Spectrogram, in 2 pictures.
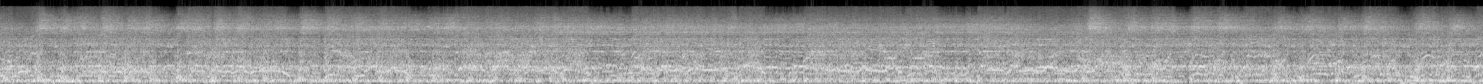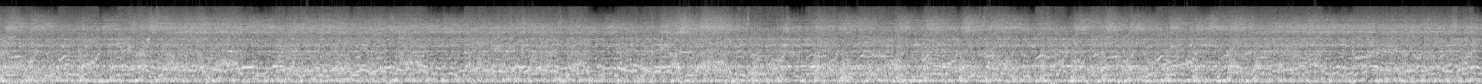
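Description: Loud, dense heavy rock/punk song: full band with drum kit and shouted vocals, played without a break.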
